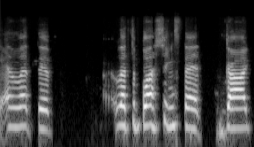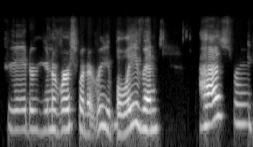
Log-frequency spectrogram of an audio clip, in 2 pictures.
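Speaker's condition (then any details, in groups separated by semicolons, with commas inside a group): Cerebral palsy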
